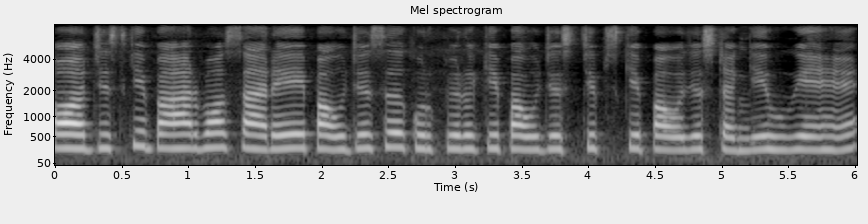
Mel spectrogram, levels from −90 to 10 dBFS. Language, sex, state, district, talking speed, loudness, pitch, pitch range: Hindi, female, Chhattisgarh, Bilaspur, 160 wpm, -19 LUFS, 270 Hz, 255-275 Hz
